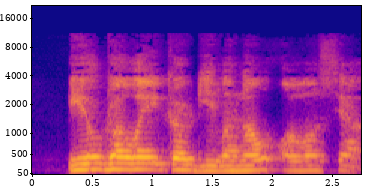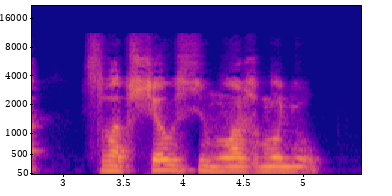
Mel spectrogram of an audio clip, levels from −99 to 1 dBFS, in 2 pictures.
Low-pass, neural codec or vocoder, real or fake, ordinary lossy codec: 14.4 kHz; codec, 44.1 kHz, 2.6 kbps, DAC; fake; MP3, 48 kbps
